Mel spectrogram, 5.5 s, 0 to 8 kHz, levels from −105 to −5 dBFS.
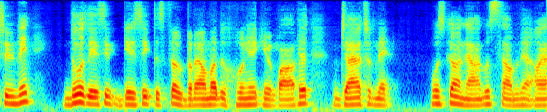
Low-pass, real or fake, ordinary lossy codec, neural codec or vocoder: none; fake; none; codec, 16 kHz, 0.5 kbps, FreqCodec, larger model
